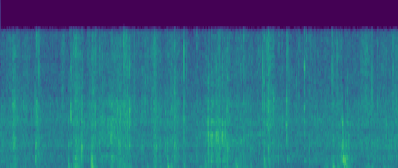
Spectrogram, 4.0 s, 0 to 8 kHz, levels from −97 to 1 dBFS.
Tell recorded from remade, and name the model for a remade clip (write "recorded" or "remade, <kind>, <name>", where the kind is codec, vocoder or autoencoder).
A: recorded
